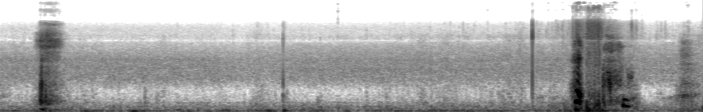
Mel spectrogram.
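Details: A sneezing fit from a person whose nose had been bothering them for a couple of days, possibly from something inhaled while making lunch, and felt tickly: a short sneeze, a quiet pause, a loud forceful sneeze, then a smaller one.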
